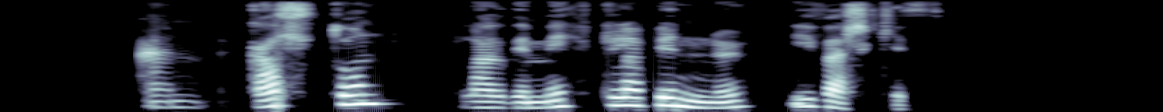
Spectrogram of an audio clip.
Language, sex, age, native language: Icelandic, female, 30-39, Icelandic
